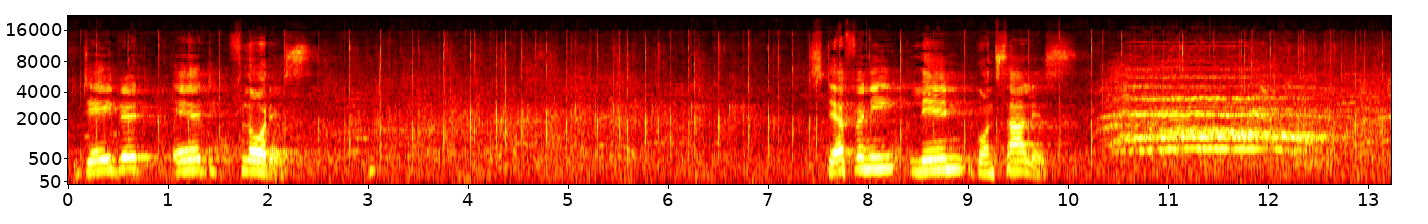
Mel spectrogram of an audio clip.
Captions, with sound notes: David Ed Flores. (audience applauds) Stephanie Lyn Gonzalez. (immense cheers)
